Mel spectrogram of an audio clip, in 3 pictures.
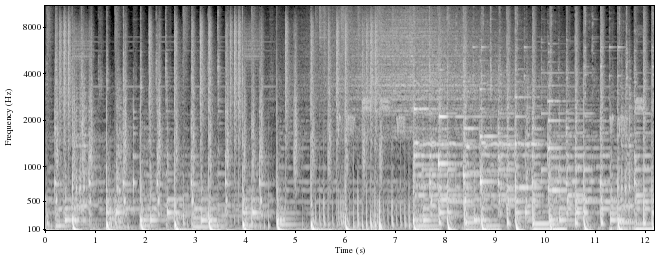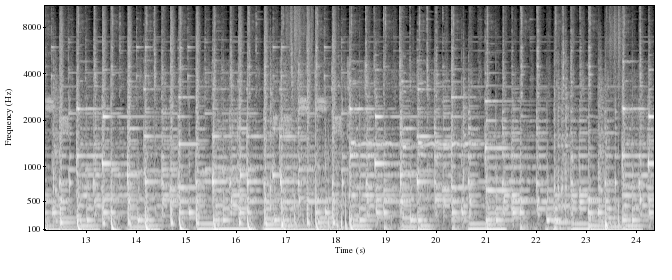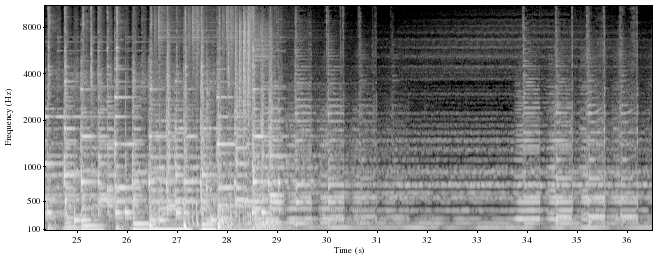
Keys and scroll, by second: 0.5 shift+z, 17.3 e, 18.1 Escape, 19.6 s, 24.4 e, 24.8 z, 29.4 e, 30.0 Escape, 31.0 s, 35.5 e, 36.0 z.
